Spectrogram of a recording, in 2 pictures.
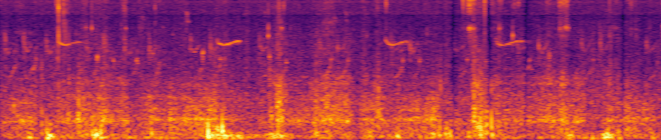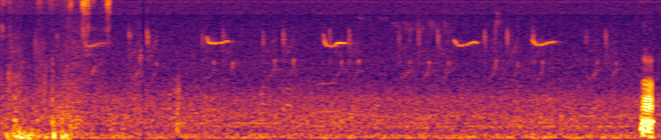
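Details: Nuthatch calling in woodland on a sunny day, a short thin rising note repeated in loose series, about ten calls spread over several seconds, with footsteps and rustling from a walker nearby.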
